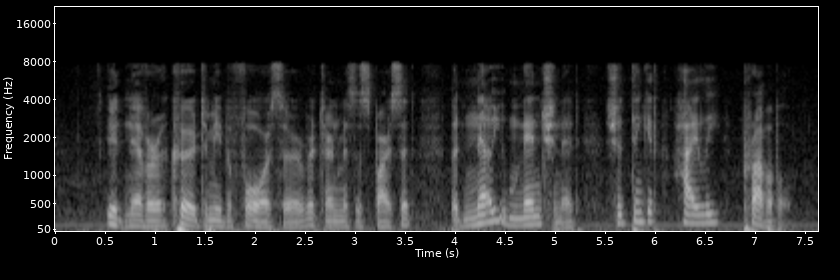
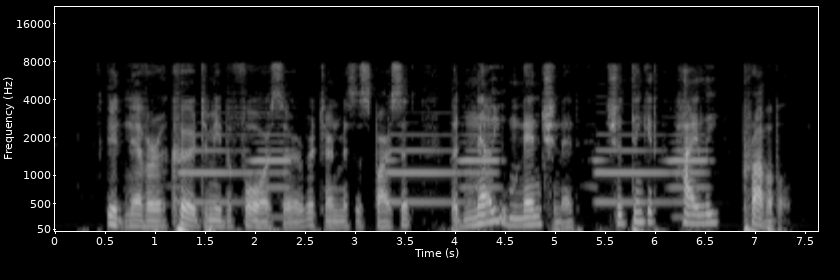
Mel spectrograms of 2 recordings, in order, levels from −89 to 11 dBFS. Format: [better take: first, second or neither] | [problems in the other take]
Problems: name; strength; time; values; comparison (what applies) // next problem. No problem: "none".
first | noise reduction (classical method spectral subtraction)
